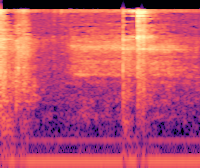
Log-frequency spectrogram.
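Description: Loose metal hand tools clinking on a workbench as a hand rummages among them: a clink right at the start and two more close together about a second and a quarter in, over a steady low hum.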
